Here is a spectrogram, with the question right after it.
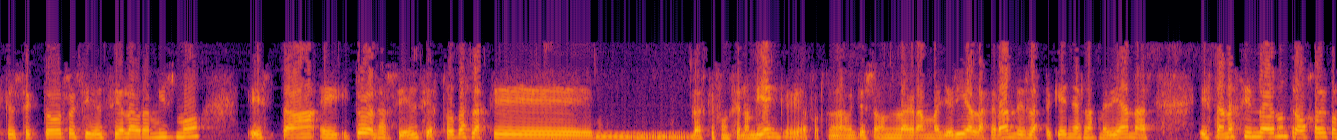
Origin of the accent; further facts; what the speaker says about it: Spain; el momento que atravesamos es el que demuestra cómo somos los españoles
